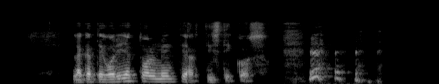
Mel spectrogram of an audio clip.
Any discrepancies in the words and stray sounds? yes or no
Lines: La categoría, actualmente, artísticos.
yes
